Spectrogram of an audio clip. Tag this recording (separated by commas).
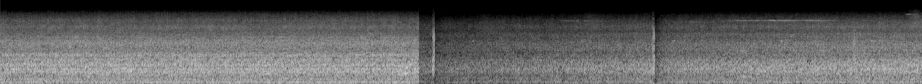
Speech, Truck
